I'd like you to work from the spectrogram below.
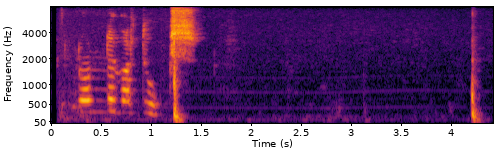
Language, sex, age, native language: Icelandic, female, 9, Icelandic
